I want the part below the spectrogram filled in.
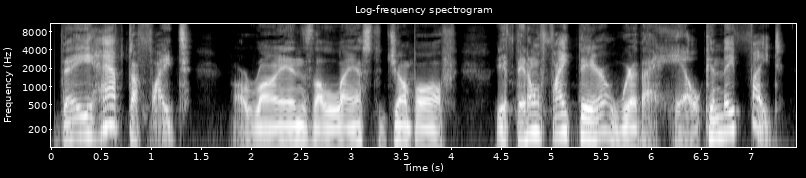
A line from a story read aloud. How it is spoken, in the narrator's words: Rossi swore savagely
